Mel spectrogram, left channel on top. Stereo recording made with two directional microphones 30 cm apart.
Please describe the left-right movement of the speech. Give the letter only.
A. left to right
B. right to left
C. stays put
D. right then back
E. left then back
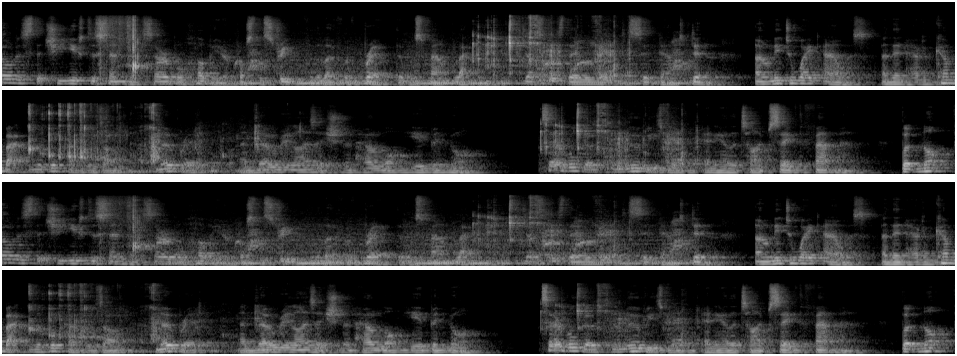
D.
